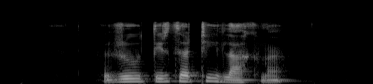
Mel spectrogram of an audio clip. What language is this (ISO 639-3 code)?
nep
